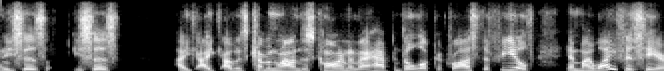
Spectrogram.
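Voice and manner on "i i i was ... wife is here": high, sobbing, crying through every word. Telling a joke, voicing an old man on a bench: imitating sobbing. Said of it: "And he's sobbing, sobbing".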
